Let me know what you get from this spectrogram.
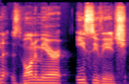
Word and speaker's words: Zvonimir Ivisic: And then you've got Aaron Bradshaw and Ugonna Nyenzo and Zvonimir Ivisic. Again, that's how I believe how you pronounce his name.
